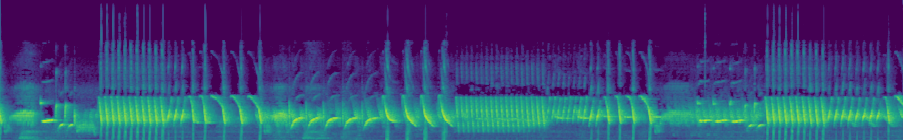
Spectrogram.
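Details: Canary rolling song used as a training recording to get birds singing: long fast trills and rattling rolls alternating with rapid down-sweeping chirps and short whistled notes, loud and continuous with sharp clicks scattered throughout.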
